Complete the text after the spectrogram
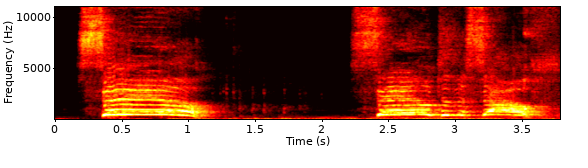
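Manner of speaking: goblin voice, very high, shrill, carrying cry. Game master voicing a goblin who spots a sail to the south: goblin shouting. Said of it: "one of the goblins shouts".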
